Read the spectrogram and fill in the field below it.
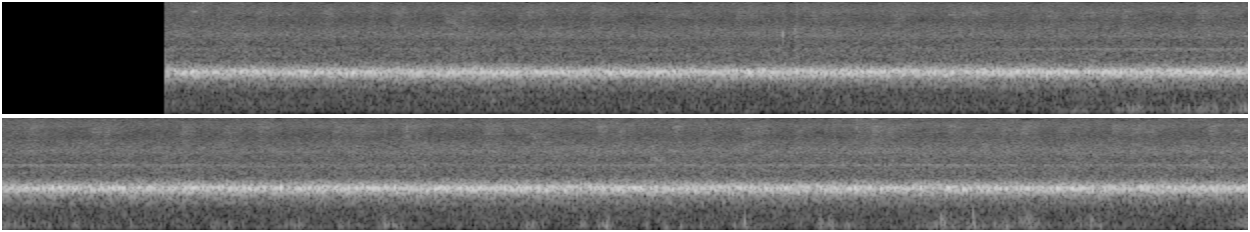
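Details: Two cicadas, seen together, hold a continuous, even buzz on a single mid-range pitch, with no pauses or changes in loudness, over a faint low rumble of background noise.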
